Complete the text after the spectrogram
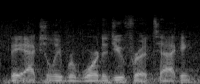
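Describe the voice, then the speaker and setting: A man's voice: sits low, fairly even intonation, quick pace, background noise, lightly acted. An actor playing a hardened male commander who asks terse, composed questions. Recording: reverberant with loud game music.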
